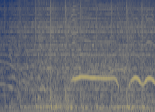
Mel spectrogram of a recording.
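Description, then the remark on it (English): A packed crowd of fans cheers and claps steadily as a man strides through them, with whoops and a sliding whistle rising above the dense roar of voices; sharp applause spikes punctuate the continuous, loud din. “He gets to his feet and strides through fans who clap, cheer, and pat him on the shoulder.”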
